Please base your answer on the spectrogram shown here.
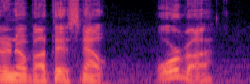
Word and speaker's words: ORBA: Now, ORBA, right?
